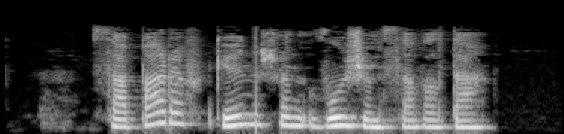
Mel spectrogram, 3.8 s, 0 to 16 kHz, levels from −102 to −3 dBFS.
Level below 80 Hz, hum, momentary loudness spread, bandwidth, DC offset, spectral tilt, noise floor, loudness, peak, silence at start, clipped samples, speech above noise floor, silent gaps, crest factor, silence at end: -60 dBFS; none; 9 LU; 7.6 kHz; under 0.1%; -6.5 dB/octave; -56 dBFS; -20 LUFS; -4 dBFS; 0.7 s; under 0.1%; 37 dB; none; 16 dB; 0.5 s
